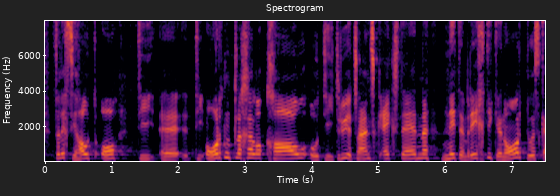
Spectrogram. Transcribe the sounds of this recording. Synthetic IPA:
fɪlɪχsiɦɑltɔd̥iɛd̥iʔɔɾd̥n̩tləχəlɔkʰɑːlʊd̥id̪̥ɾyːət͡sʋænt͡skɛkstɛɾnənɪdəmɾɪχtiɡ̥ənɔrt̚duəsɡ

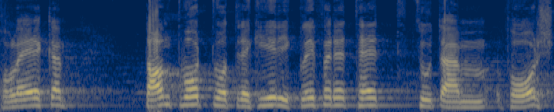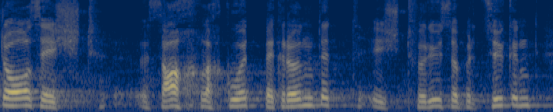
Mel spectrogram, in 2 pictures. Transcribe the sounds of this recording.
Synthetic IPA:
ɔleːɡə | tɑntvɔrtʋot̪rɛɡiəɾik̚kːlɪfəɾəthɛtt͡sudæmfoːɾʃtoːsɪʃtsɑχləχɡ̥uətb̥ɛɡ̥ɾʏndətɪʃtfʏɾyːsʏbəɾt͡syɡənt

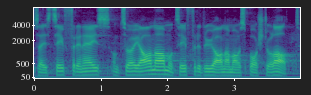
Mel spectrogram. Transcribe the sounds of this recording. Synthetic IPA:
shɛɪst͡sɪfəɾənɛɪsʊntt͡sʋœʏɑːnɑːməʊ̃ntt͡sɪfəɾəd̪ɾyːɑːnɑːmɑʊspɔʃtulɑːt

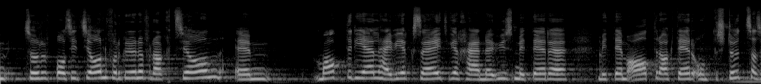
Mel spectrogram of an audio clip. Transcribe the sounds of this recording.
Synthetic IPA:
t͡sʊɾpɔsit͡sjoːnfɔɾɡɾyənəfɾɑkt͡sjoːnɛm | mɑtɛɾiɛlhɛɪmiːɾksæɪtmiːɾχɛnːəyːsmɪt̚dɛɾə | mɪt̚d̥ɛmɑːtɾɑːɡd̥ɛːɾʊntəʃtʏt͡səɑ

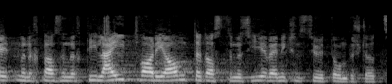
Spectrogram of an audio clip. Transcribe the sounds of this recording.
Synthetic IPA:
etmənɪχdɑsənɪχd̥ilaɪtʋɑɾiɑntədɑsd̥̪ənəshiːəʋɛnɪkʃtn̩st̪ʰyːətʊnt̪əʃtɵt͡s

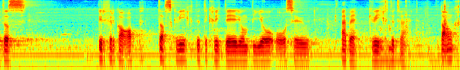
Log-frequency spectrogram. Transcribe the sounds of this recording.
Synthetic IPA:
d̥ɑs | b̥ɪɾfəɾɡ̥ɑːp | d̥ɑskvɪχtətəkʰχɾit̪eːɾiʊmb̥ioʔosœw | æb̥əkvɪχt̪ətvæːrd̥ə | d̥ɑŋk

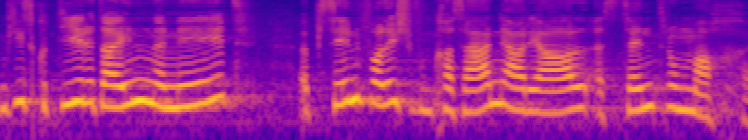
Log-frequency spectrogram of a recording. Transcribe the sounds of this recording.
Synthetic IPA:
mɪɾd̥iskutiːəɾədɑːɪnːənɪːd | œpsɪnfɔlɪʃufmkʰɑsæɾnɛɑɾeɑːləst͡sɛntɾʊmːɑχə

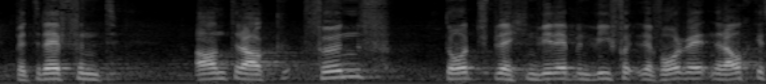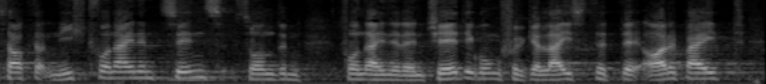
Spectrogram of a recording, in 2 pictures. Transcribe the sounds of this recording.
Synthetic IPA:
b̥ətʁ̥ɛfənt | ʔantɾaːɡfʏnf | d̥ɔrtʃprɛçən̩viːɾeːbənviːfdeːfoːrːɛːtnəɾaʊxɡ̥əzaːk̚thatnɪçtfɔnaɪnəmt͡sɪnsz̥ɔndən | fɔnaɪnəɾɛntʃɛːdɪɡʊŋfyːɐɡəlaɪstətəʔaɾbaɪt

